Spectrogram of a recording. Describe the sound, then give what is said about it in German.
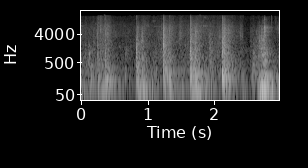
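An upstairs bedroom door being closed, heard as a handful of dull, muffled thuds and knocks spaced unevenly across a few seconds. “Der Gutachter schließt die Schlafzimmertür oben im ersten Stock.”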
